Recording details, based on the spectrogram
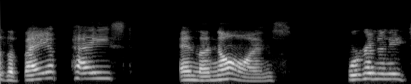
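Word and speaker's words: naan: I found out that it's not pronounced nans, it's pronounced nons.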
